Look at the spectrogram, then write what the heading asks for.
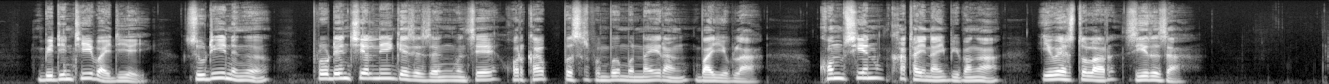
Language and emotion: Bodo, neutral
